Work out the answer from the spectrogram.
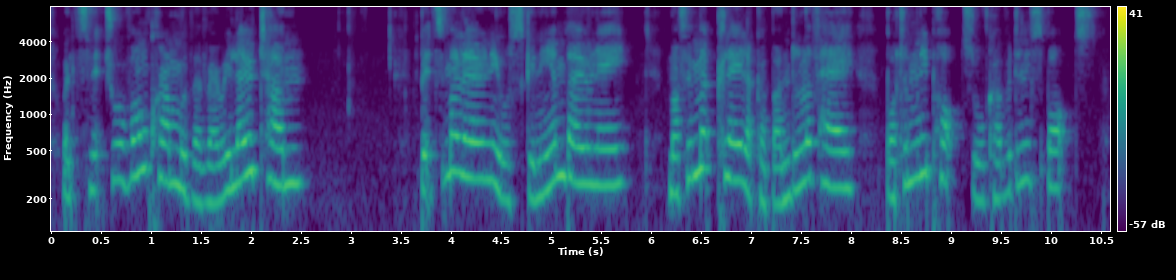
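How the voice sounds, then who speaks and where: A woman's voice: high-pitched, a little mellow. A woman reading a children's picture book aloud, with a rhythmic, singsong delivery of the rhyming verse. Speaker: reader of children's picture books. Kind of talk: storybook read-aloud.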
